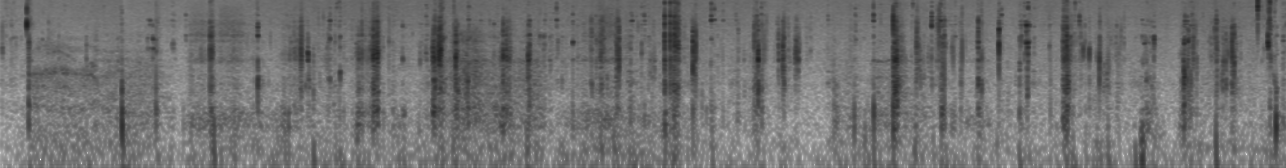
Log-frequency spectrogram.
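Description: Chocolate with toffee bits crunched and chewed close to the microphone, a dense run of sharp cracks and crackles in an irregular rhythm of bites, quiet between bursts.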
